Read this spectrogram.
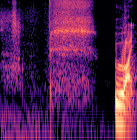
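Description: A board eraser rubs across a whiteboard.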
